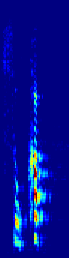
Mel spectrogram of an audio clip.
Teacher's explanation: पचा उच्चार करताना ना ओठ बंद करून घ्या, कारण प हा ओष्ठ्यवर्ण आहे.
